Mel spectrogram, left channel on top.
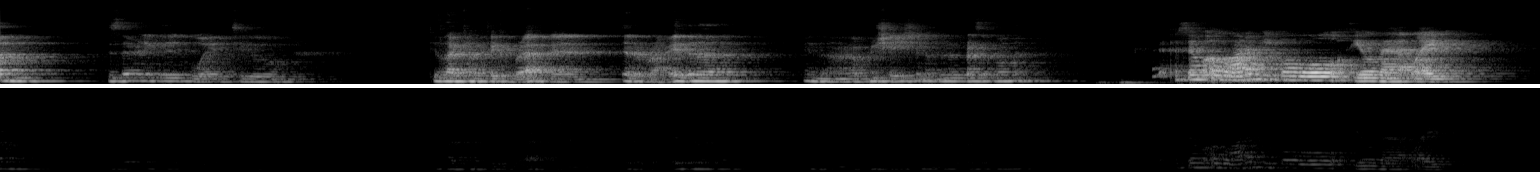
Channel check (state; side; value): quieter; right; 37.6 dB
